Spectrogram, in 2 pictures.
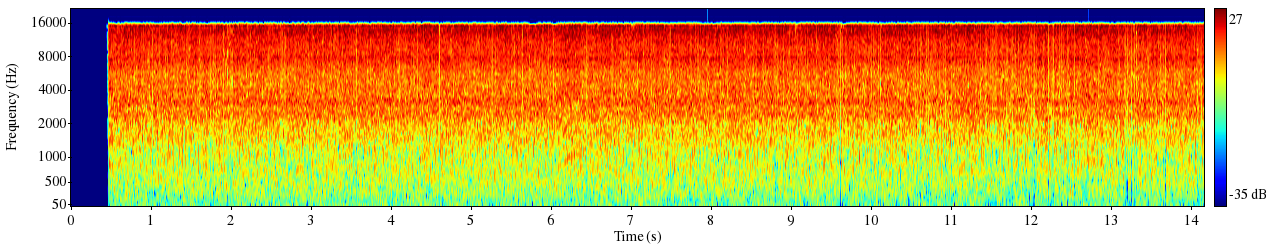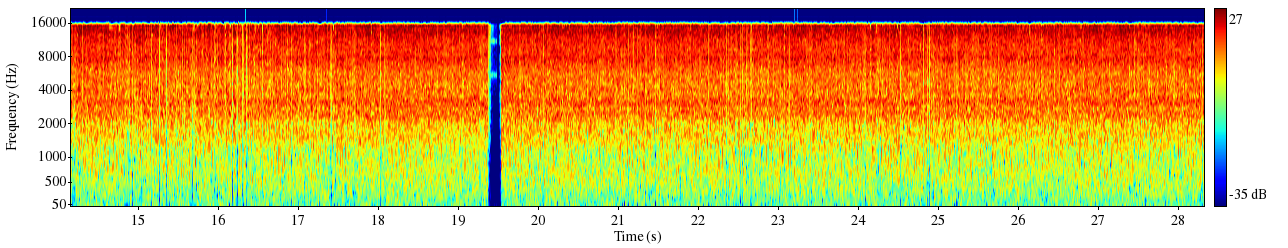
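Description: Loud, steady hiss of noise with no pattern in it, strongest in the high range, cutting out for an instant about two-thirds of the way through.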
